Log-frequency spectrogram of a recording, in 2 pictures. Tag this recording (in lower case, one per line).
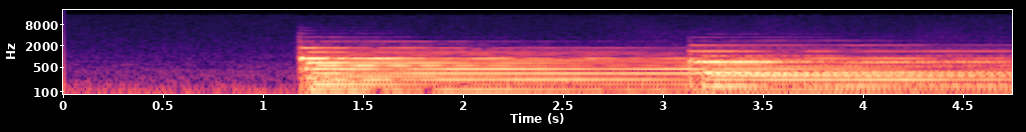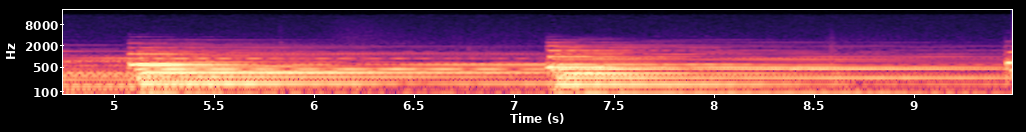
musical instrument
music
